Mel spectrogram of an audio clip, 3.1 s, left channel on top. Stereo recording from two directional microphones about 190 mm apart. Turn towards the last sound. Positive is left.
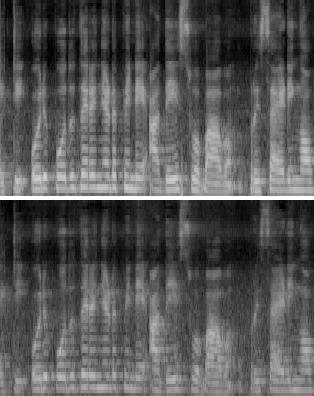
turn(degrees=35)  # may be behind; listen again after turning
